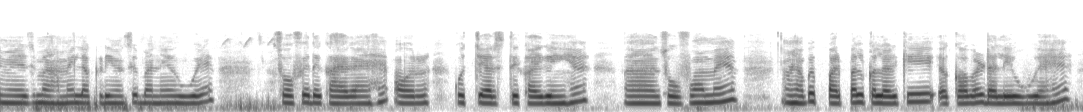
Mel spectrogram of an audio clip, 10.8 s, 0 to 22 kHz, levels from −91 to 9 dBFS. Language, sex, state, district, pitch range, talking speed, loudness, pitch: Hindi, female, Uttar Pradesh, Budaun, 225-245 Hz, 160 wpm, -22 LUFS, 235 Hz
